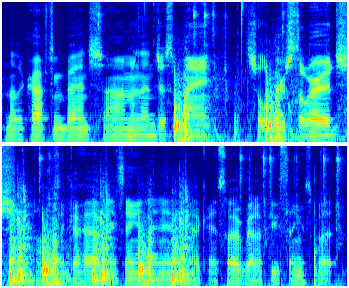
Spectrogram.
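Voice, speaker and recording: A man giving a casual, hesitant walkthrough of his game base, speaking in a flat monotone with frequent ums. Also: on the low side, brisk, gravelly, heavy background noise. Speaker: gaming video creator.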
